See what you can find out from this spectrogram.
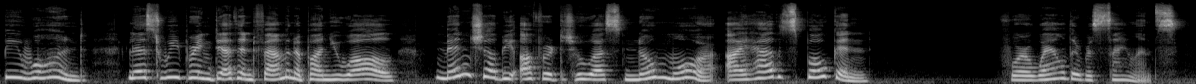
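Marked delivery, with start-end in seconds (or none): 0.0-8.7 high, slowing proclamation; solemn cried warning. A narrator's reading. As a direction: pronounce a goddess's warning, pitched high. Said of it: "she cried".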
